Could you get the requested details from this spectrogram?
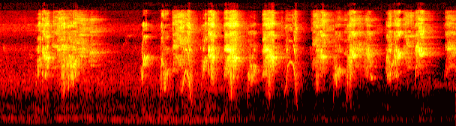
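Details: Javan myna in aggressive, loud chattering song: a harsh rasp followed by a rapid series of about ten scratchy, squeaky notes, each roughly a third of a second apart.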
